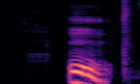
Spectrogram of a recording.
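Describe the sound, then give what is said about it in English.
A faint, brief sip of water, followed by a loud, voiced, satisfied 'ahh' with a falling pitch, then a short breathy exhale. No words are spoken. “Let me take a drink of water because I am parched.”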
